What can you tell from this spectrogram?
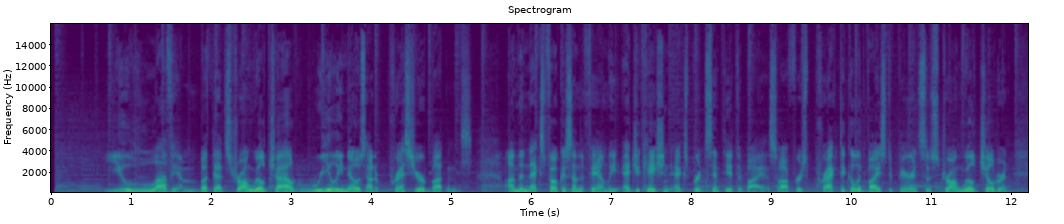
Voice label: international promo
